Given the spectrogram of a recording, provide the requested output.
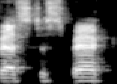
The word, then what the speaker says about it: Vestaspec: We've all come together, and we're starting to create a report writing software called Vestaspec. And how do you spell that?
